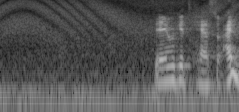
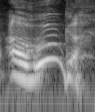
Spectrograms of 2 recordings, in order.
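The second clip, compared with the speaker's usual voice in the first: loud, high cartoon ogling horn; exaggerated comic holler; cartoon awooga; 5 semitones higher, 11 dB louder, slower than usual. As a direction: blast it out like a cartoon wolf. Cartoon wolf call at the monsters.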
